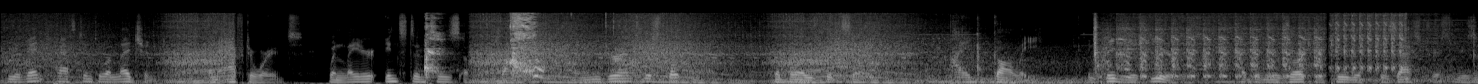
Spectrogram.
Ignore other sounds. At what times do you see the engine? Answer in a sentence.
The engine can be heard from 0.0 to 2.4 s and from 4.7 to 14.7 s.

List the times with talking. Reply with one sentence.
The talking can be heard from 0.1 to 14.7 s.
